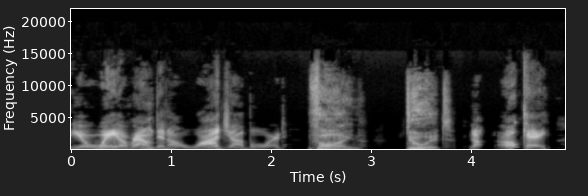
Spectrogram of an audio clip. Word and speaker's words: Ouija: Oh, it's an Awaja board. See? I believe it's pronounced Ouija. Ha! Maybe in your cute little world, but here in America, we call it an Awaja board.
